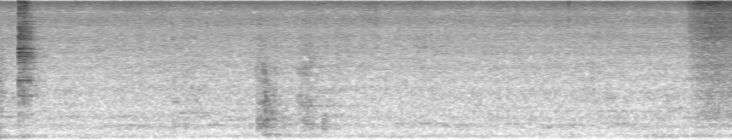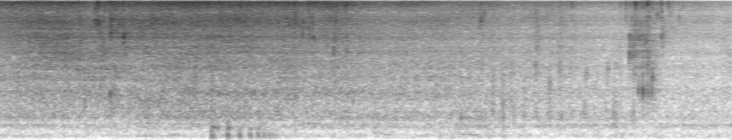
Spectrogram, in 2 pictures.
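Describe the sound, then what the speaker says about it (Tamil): Water pours into a cooking pan for making noodles with a rushing gush lasting a few seconds, between quieter clinks and kitchen sounds. "இப்போ இதில் வந்து லைட்டாக தண்ணி சேர்த்துக்கலாம்."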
